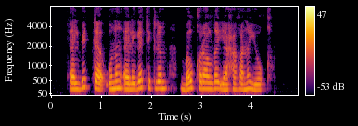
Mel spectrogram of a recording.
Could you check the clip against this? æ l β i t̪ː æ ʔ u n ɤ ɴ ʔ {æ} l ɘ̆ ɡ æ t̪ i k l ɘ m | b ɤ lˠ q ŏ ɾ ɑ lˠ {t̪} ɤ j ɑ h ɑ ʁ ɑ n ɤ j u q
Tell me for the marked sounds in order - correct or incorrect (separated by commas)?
correct, incorrect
